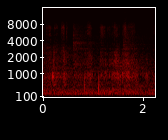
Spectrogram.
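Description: Faint scratching strokes of a marker pen on a whiteboard, writing out a couple of words.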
